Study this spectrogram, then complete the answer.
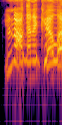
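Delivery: high, fast frantic plea; panicked pleading. Real, not acted. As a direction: beg them not to kill him. Begging a player not to kill.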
